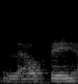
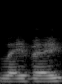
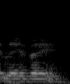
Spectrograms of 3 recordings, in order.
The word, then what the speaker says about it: Laufey: to say firstly I've been pronouncing um Levy's name wrong in all my other lessons it's I've been saying louthi as it's written and um so I just want to correct that it's Levy so this is a lesson for the witched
